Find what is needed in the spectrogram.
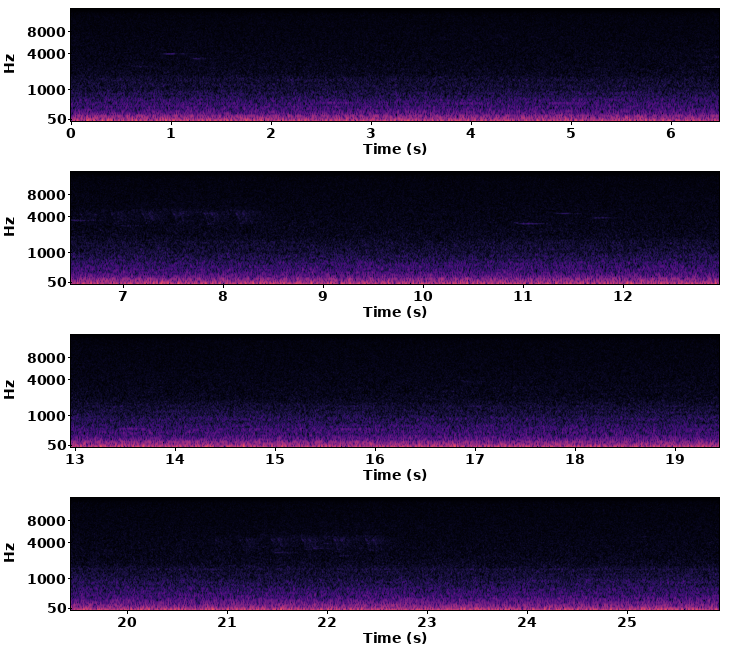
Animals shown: Hermit Thrush (Catharus guttatus), Ovenbird (Seiurus aurocapilla)

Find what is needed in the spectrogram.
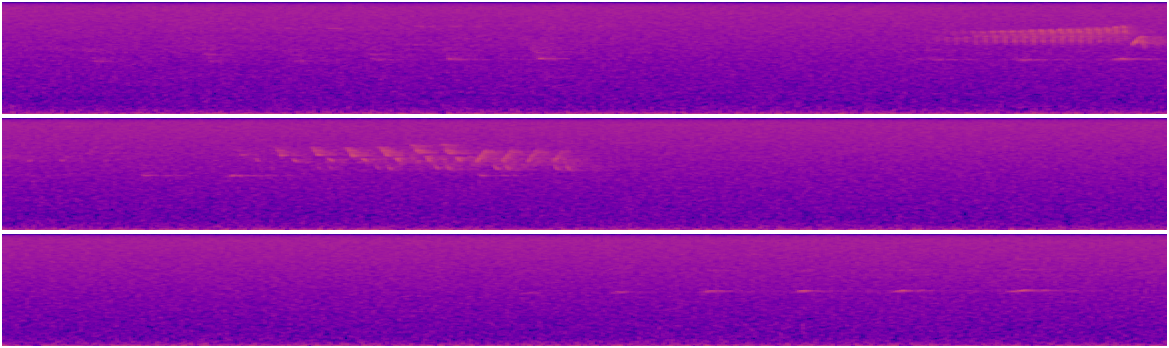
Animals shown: Nashville Warbler (Leiothlypis ruficapilla), American Robin (Turdus migratorius), Northern Parula (Setophaga americana)

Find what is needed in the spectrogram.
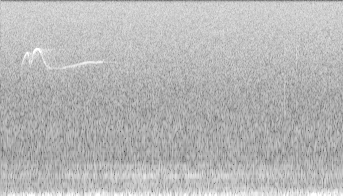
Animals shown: Eastern Wood-Pewee (Contopus virens)

